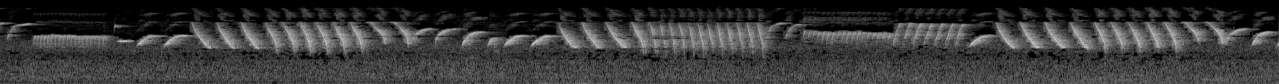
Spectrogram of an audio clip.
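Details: Champion canary song for training other canaries, with trickling water behind. Long bursts of very rapid repeated strokes alternate with steady buzzy rolls and rising swoops, each phrase lasting a few seconds.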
